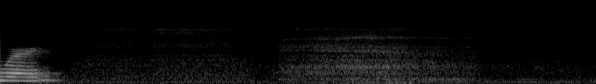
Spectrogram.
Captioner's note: inhaling and exhaling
